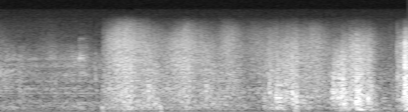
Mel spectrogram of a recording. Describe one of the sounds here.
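A heavy coat rustles and drops to the floor.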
